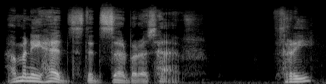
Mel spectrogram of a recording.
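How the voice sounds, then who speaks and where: An actor playing a menacing, brooding villain in a video game, with a rough voice and a deliberate, ominous delivery. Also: male voice, mid-range voice, big pitch swings, pushed and bright, no echo, studio quality, full character voice. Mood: brooding menace. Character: menacing caged male villain, brooding and predatory.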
